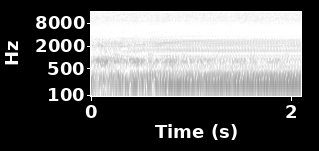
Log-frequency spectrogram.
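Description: A low, steady droning tone with several overtones, held without a break: a sustained drone in the film's musical score.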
